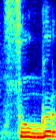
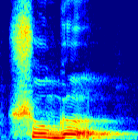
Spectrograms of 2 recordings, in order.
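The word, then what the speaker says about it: sugar: शुगर, सुगर नहीं है, ये ध्यान रखना, शुगर। ठीक है, तो शुगर के लिए क्या हो जाएगा, श उ ग और अ, शुगर। शुगर नहीं है, शुगर।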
